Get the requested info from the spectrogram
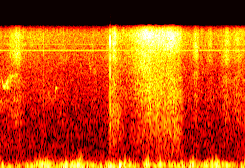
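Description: Low rumble of wind and handling on a phone's microphone, with a few soft rustles, while the camera is being moved.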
